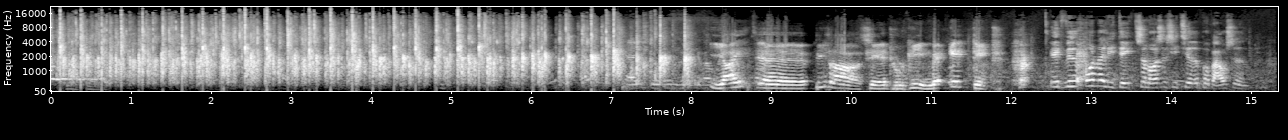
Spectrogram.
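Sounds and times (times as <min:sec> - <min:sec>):
audience applause: 0:00.0 - 0:08.2
speech: 0:08.3 - 0:11.9, 0:12.5 - 0:15.2.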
